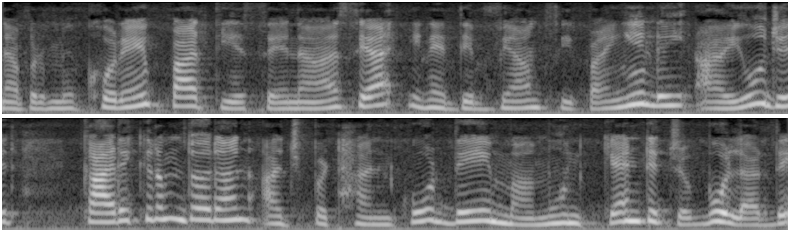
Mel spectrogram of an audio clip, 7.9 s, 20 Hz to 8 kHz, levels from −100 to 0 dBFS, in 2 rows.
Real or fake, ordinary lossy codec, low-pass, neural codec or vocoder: fake; none; none; codec, 16 kHz, 8 kbps, FunCodec, trained on LibriTTS, 25 frames a second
